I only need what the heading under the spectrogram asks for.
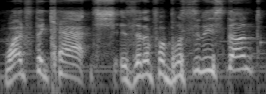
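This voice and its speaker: A man's voice: high-pitched, lively intonation, moderate pace, over music. A man doing casual gameplay commentary with joking, wry asides. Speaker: game streamer.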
